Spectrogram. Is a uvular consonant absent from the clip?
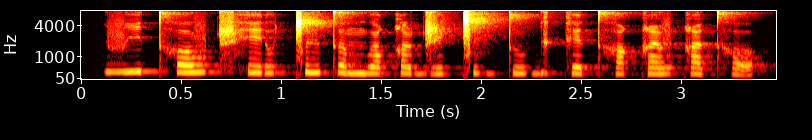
no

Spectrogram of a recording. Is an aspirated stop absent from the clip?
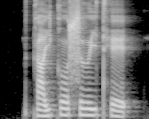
no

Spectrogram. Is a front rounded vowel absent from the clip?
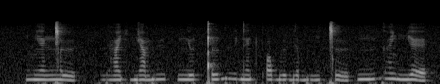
no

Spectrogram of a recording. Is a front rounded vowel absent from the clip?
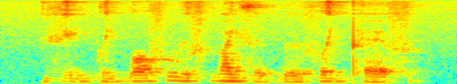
no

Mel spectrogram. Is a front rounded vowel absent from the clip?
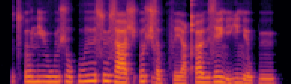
yes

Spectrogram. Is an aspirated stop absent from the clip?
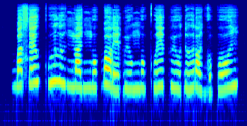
yes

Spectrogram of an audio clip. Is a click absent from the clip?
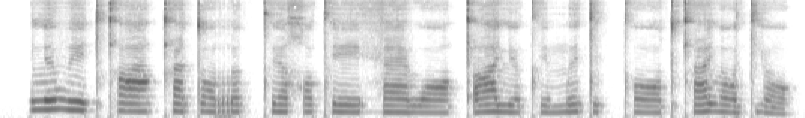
yes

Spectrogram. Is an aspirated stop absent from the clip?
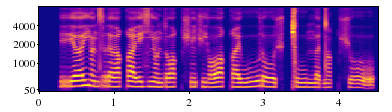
yes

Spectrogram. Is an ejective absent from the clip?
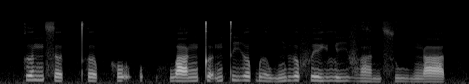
yes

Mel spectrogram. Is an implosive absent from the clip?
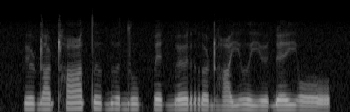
no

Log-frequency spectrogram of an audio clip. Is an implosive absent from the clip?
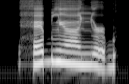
yes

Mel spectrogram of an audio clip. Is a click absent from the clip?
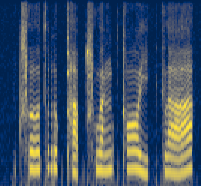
yes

